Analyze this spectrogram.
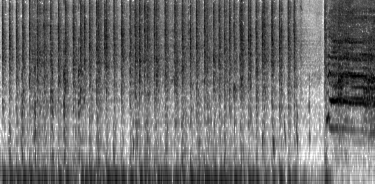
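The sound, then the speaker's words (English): Rapid, loud keyboard typing hammers away in a dense, steady clatter of keystrokes over a low hum for about six seconds as someone looks things up on the internet in the morning, then stops abruptly as a different sound takes over. “Cue Thunder Typing.”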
